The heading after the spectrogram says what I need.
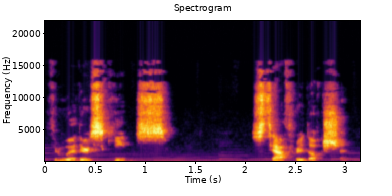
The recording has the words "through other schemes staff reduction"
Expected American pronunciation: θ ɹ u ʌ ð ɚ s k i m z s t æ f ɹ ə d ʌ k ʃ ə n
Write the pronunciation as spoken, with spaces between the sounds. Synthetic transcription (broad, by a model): θ ɹ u ʌ ð ɚ s k i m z s t æ f ɹ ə d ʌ k ʃ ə n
